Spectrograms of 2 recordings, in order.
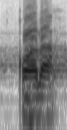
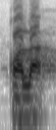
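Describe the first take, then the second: No difference in how they are said.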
